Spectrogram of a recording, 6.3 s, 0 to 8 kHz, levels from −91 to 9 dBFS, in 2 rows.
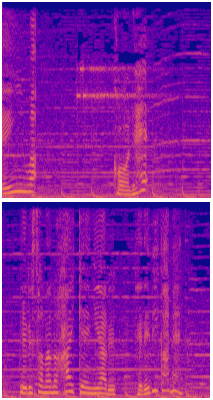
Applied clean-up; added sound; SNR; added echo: none; none; none; none.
